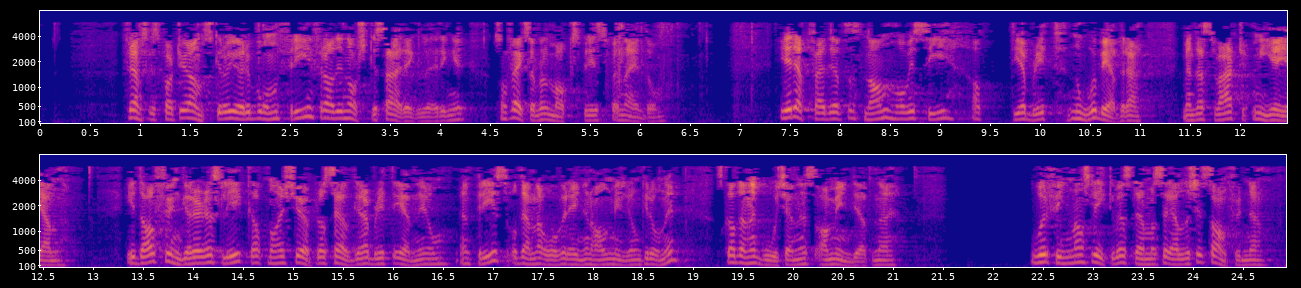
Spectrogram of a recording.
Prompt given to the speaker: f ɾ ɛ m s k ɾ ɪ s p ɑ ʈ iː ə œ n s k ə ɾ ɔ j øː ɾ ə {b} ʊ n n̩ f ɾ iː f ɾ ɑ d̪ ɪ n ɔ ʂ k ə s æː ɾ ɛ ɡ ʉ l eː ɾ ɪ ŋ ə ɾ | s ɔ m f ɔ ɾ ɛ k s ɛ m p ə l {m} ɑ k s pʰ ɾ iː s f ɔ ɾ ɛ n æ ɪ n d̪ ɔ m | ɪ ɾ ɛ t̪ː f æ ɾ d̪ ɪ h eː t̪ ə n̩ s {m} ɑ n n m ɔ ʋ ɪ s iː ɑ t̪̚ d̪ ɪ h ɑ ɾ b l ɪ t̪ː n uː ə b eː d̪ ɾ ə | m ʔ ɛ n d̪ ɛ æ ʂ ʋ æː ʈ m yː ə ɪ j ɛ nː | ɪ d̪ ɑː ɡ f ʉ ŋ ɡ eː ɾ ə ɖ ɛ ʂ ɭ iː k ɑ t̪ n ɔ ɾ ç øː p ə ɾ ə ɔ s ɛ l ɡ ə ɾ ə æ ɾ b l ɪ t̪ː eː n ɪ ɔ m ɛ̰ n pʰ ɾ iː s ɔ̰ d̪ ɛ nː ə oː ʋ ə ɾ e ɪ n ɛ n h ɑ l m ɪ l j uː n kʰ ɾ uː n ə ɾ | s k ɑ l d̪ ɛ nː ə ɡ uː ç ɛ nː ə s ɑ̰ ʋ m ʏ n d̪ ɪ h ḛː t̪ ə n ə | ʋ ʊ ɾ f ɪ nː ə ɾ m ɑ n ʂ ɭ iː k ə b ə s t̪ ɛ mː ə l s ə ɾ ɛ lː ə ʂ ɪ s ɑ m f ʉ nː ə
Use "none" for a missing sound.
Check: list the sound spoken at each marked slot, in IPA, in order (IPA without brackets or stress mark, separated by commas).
b, m, n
